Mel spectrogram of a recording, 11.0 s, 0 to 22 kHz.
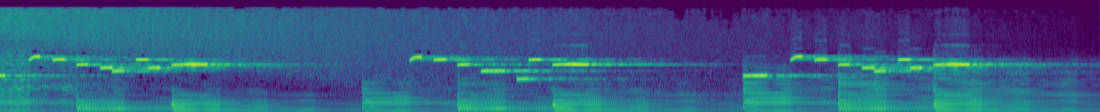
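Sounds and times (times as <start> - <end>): melody over sustained chords: 0.0 - 11.0.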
